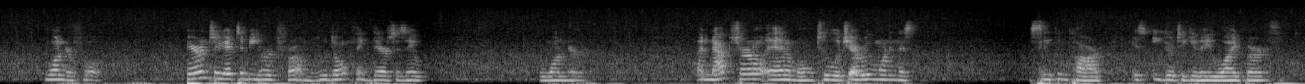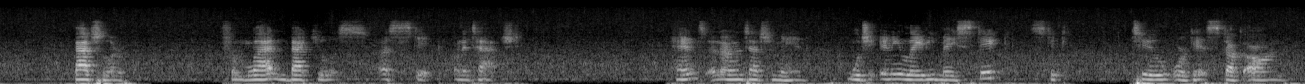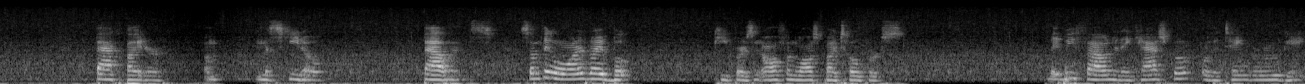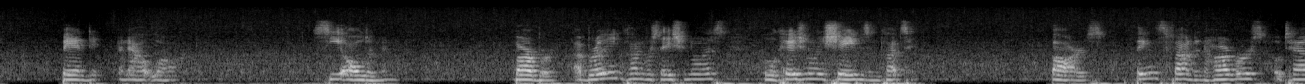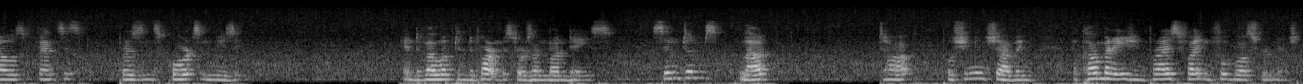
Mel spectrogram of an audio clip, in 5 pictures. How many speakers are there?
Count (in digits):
1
